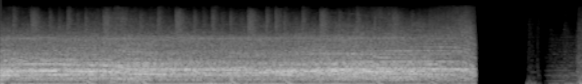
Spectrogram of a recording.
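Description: A racing car engine roars.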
